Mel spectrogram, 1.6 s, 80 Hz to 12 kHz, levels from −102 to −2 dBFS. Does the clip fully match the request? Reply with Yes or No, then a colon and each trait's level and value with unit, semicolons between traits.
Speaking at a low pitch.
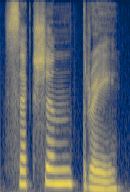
No: high, 195 Hz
